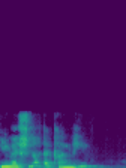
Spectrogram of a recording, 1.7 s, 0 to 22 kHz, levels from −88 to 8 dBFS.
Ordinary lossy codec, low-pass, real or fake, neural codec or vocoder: AAC, 64 kbps; 7.2 kHz; fake; codec, 16 kHz, 2 kbps, FreqCodec, smaller model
